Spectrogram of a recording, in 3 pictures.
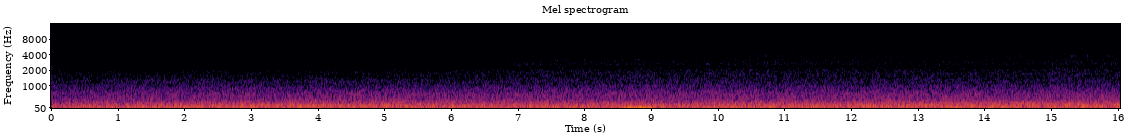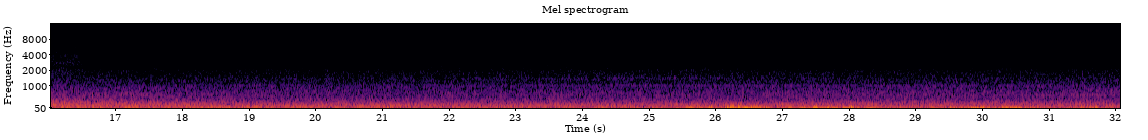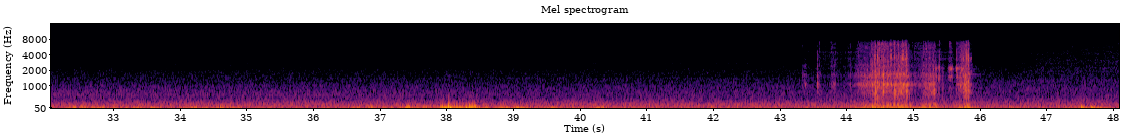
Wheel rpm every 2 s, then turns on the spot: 0, 0, 0, 0, 0, 0, 0, 0, 0, 0, 0, 0, 0, 0, 0, 0, 0, 0, 0, 0, 0, 0, 10, 0.
44-46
